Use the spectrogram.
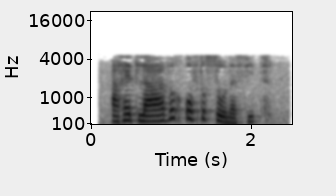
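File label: "lawwer", Haut Rhin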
